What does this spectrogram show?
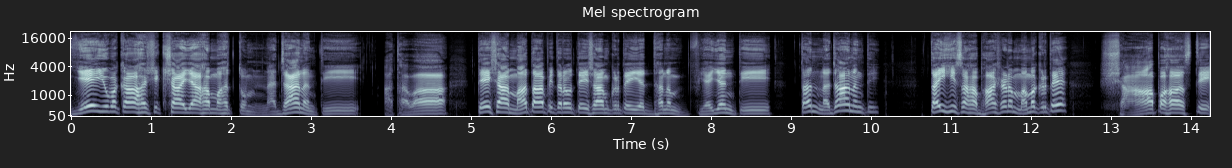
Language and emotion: Sanskrit, disgusted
